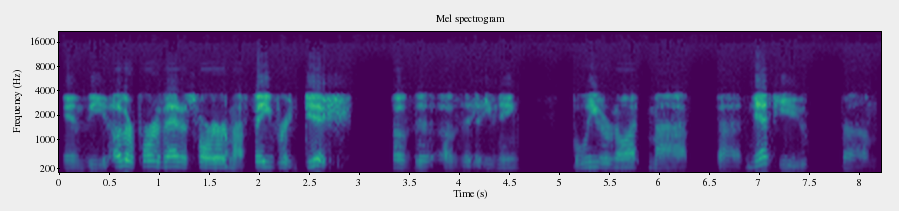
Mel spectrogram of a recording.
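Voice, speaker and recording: Bright, clear middle-aged American man hosting. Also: mid-range voice, steady tone, normal speed, no room sound. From West Virginia, United States. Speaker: ham radio net control operator. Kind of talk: unscripted radio net hosting, casual chat. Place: amateur radio transmission. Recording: slightly dull, dry radio-net audio.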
